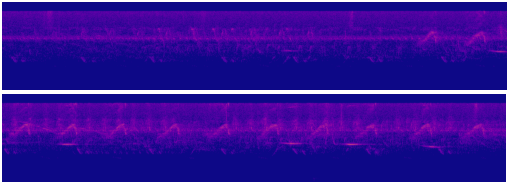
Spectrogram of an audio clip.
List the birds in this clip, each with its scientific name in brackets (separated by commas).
Chinspot Batis (Batis molitor)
